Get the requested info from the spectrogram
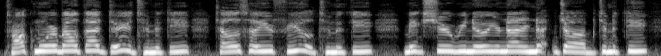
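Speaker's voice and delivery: loud, high singsong mimic of a therapist; mocking counselor. Boy mocking the counselor's questions, loud singsong. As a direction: parrot the grown-ups in a nagging sing-song. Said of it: "For weeks it has been".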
